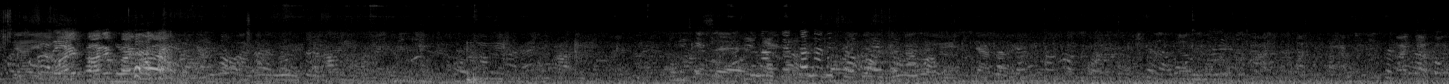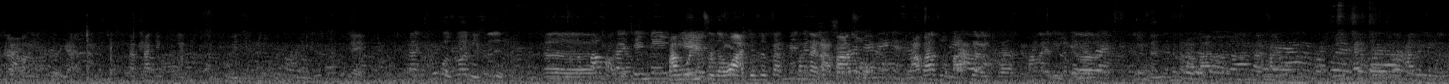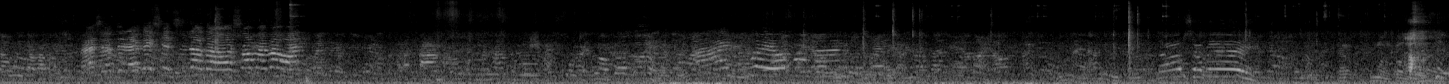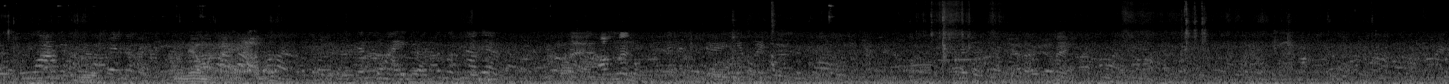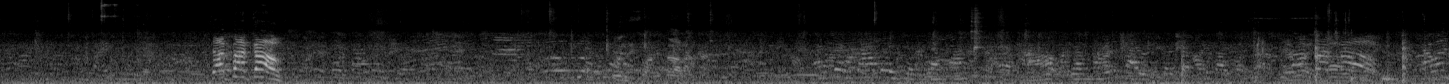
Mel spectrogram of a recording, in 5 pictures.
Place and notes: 中山區集英里, Taipei City - Traditional Market
walking in the Traditional Market
Sony PCM D50+ Soundman OKM II
Zhongshan District, Taipei City, Taiwan, 27 April 2014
